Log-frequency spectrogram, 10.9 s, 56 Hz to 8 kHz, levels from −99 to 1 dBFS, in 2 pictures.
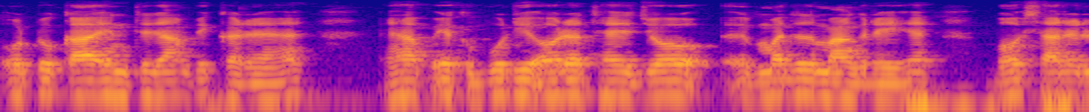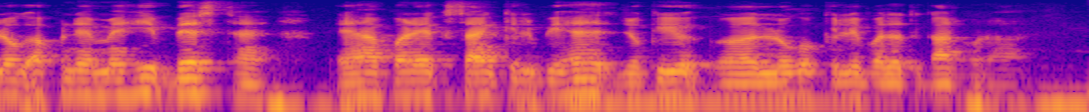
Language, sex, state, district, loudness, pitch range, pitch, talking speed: Hindi, male, Bihar, Samastipur, -23 LUFS, 100-115 Hz, 110 Hz, 225 wpm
